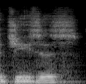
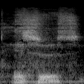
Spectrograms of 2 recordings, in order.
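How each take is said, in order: First: The name is said with an English pronunciation. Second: The name is said with a Spanish pronunciation. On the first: "what it is now"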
